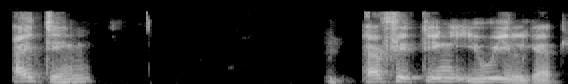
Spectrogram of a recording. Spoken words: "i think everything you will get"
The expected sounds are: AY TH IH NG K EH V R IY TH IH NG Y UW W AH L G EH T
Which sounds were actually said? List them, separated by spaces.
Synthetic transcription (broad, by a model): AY T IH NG EH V R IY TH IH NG Y UW W AH L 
